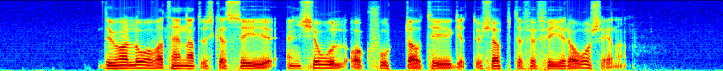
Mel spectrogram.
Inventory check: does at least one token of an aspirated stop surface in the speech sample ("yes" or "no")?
yes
